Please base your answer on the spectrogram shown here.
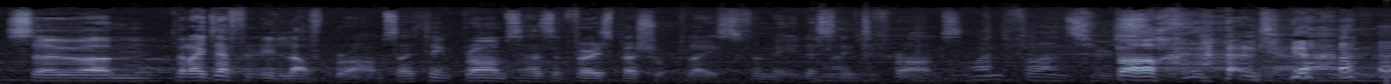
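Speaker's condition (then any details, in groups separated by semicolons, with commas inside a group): No condition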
